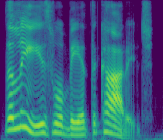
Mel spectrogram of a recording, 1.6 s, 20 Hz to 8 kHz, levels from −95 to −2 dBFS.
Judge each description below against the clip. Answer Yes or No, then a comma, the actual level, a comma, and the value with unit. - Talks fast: Yes, fast, 255 wpm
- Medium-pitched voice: Yes, medium, 180 Hz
